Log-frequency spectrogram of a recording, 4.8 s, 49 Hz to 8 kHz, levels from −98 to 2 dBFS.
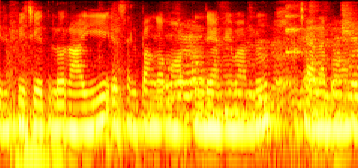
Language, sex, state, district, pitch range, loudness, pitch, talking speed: Telugu, female, Andhra Pradesh, Manyam, 160-175 Hz, -14 LUFS, 165 Hz, 125 wpm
